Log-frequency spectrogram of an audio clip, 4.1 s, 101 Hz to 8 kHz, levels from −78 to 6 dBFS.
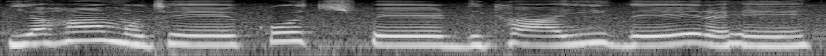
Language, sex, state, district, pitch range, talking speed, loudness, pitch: Hindi, female, Madhya Pradesh, Katni, 235-275 Hz, 100 wpm, -9 LUFS, 250 Hz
